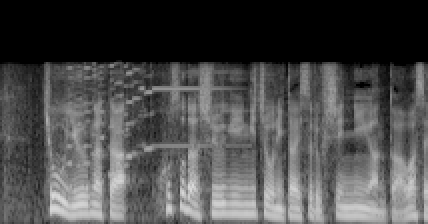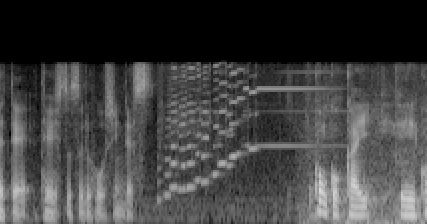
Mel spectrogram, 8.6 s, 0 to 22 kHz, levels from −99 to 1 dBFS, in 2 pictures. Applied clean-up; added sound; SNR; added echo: none; Harmonica; 15 dB; none.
